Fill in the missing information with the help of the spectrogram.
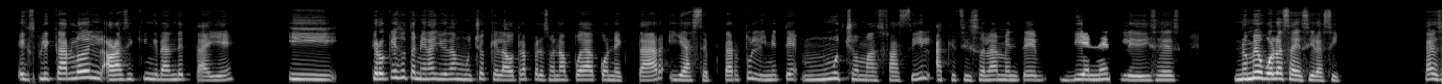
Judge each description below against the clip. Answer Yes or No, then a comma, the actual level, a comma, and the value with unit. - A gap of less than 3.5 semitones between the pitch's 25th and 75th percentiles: Yes, average, 2.9 semitones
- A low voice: No, high, 220 Hz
